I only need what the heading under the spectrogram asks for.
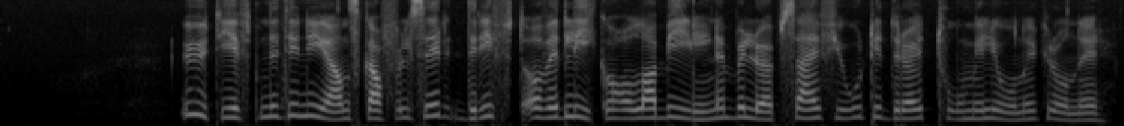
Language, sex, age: Norwegian, female, 56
